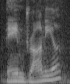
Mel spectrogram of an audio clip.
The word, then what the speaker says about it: Vamdrania: Vamdrania is the pronunciation. Most don't get it right.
